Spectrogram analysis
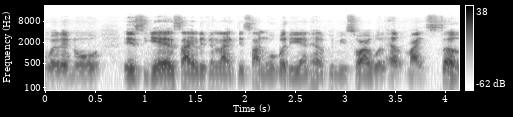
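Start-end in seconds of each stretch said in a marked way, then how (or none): none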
